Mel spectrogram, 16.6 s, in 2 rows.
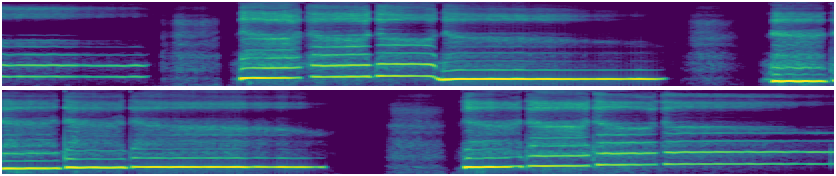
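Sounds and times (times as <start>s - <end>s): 
lullaby without reverb: 0.0s - 11.7s, 12.9s - 16.6s.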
